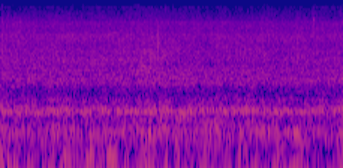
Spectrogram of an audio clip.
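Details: Steady, slightly rough drone of honey bees in a garden hive while its frames are inspected, with no other clear sounds.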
